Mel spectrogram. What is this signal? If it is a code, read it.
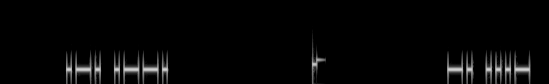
Morse code, heard as a keyed tone, about 25 wpm, 700 Hz. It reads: RP NV
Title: Top Two Letter Combinations in Words 25wpm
